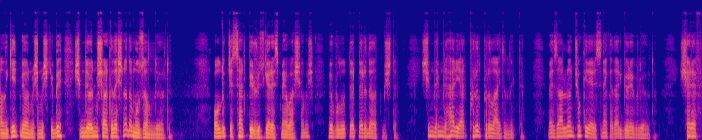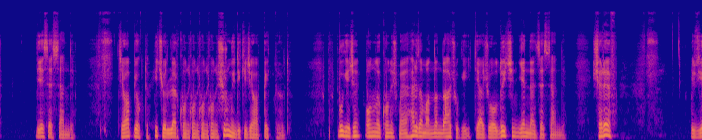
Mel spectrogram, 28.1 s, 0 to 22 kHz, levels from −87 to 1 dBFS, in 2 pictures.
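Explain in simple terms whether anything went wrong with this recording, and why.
Two kinds of fault can be heard in this speech.

A repeated buffer happens at 0.74 s, just before "gibi şimdi ölmüş", and again at 7.06, 8.73, 17.83 and 20.62 s. Each time, a chunk of about 0.19 s plays at least twice, which fits an 8192-sample buffer. At 17.83 s the same chunk plays four times in a row, until 18.39 s. New audio arrived late, so the player repeated what it already had. This is heard as a stutter with an abrupt join at each repeat.

One channel drops out from 2.42 to 2.66 s, between "yetmiyormuş gibi şimdi ölmüş" and "mı uzanılıyordu". It happens again at 5.95 s, right after "sert bir rüzgar esmeye", and this time it lasts to the end of the clip. At those points the speech suddenly becomes noticeably quieter. The likely cause is that one side of the stereo signal was lost, so only half of the sound reaches the combined output.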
